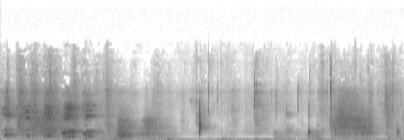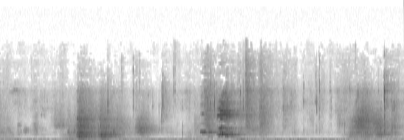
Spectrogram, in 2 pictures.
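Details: Labrador Retriever puppies, a litter of six, playing in an indoor play room: brief whiny yips and whimpers at the start and again near the end, amid thumps, scuffles and low background hum.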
